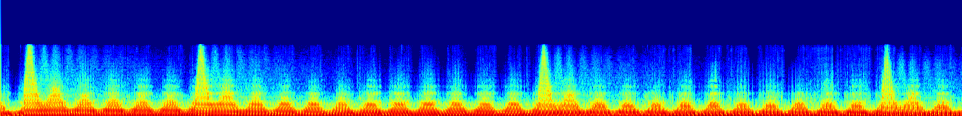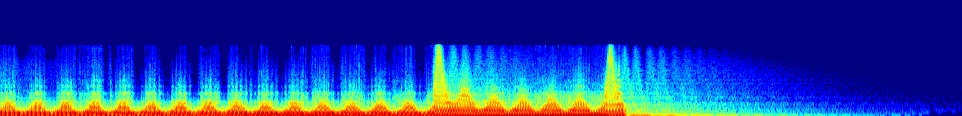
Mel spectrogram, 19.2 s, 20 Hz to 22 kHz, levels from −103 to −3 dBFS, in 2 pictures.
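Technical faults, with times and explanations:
No technical faults can be heard anywhere in this recording.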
